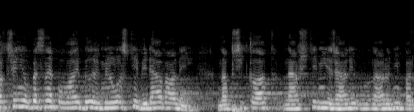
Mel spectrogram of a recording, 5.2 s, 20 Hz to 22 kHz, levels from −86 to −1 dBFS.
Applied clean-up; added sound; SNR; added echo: none; none; none; reverberation time 0.4 s.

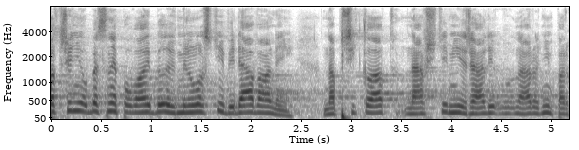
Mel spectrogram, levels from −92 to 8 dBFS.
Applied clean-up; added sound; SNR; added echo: none; none; none; none.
